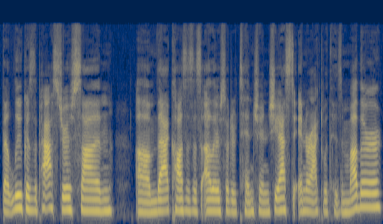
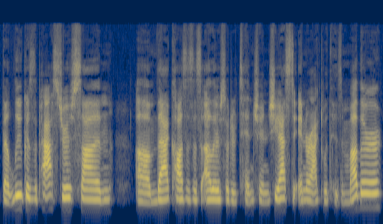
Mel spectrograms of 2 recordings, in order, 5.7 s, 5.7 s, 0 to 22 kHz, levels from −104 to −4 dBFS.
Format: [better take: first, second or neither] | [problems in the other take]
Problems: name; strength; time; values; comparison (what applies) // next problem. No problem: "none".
first | thin; very; fading below 300 Hz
